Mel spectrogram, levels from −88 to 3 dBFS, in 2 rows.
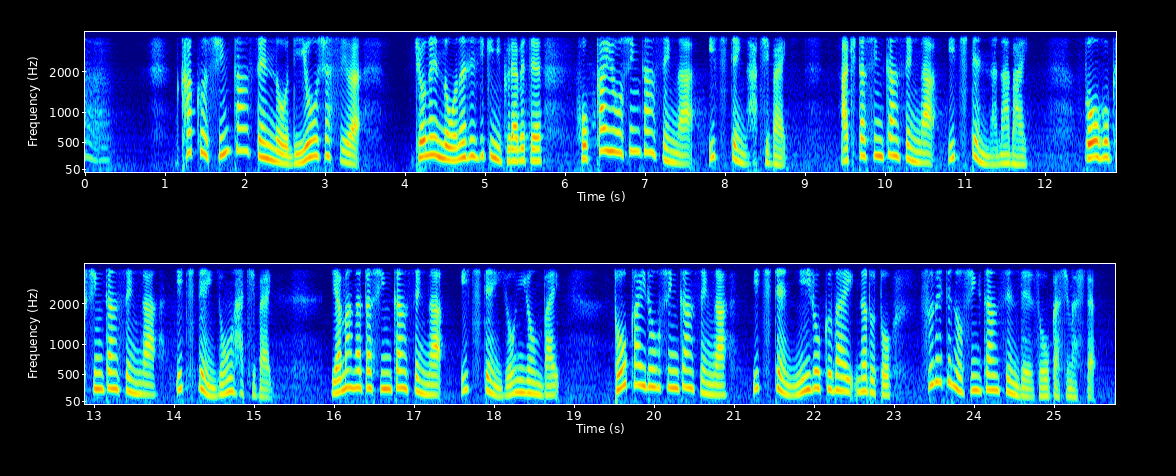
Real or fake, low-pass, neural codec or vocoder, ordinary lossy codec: fake; 3.6 kHz; codec, 16 kHz, about 1 kbps, DyCAST, with the encoder's durations; none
